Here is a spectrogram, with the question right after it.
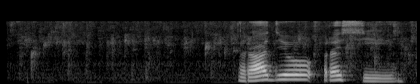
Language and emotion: Russian, neutral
